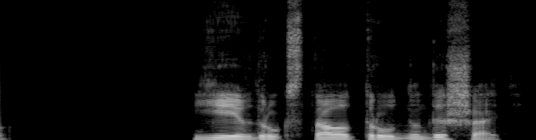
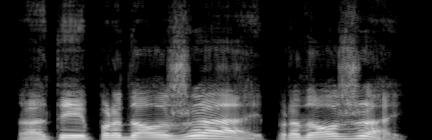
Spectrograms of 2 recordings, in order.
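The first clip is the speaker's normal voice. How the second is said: mocking command; 6 dB louder, slower than usual. A narrator's reading. Villain orders her on.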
